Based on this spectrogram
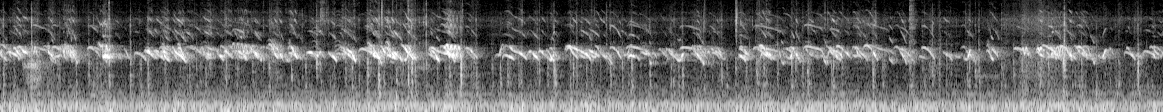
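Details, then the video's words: Baby chickens thirsty for drinking water: dense, continuous high peeping from many chicks, short rapid chirps overlapping throughout with a low background hum. "Murgi chicks Chirping sounds with thirst for drink water"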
